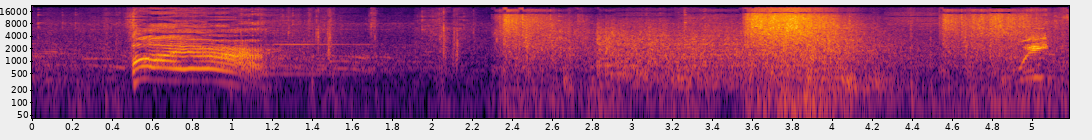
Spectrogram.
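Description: Musket volley fired by redcoat-style soldiers in Assassin's Creed III, a broad rolling burst of gunfire rumbling through the middle and end of the clip after a shouted command, with battlefield noise underneath.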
